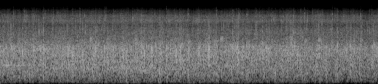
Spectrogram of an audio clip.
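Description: Studio audience on the KBC quiz show applauding, a loud, dense and continuous roar of many hands clapping at once, steady throughout with no talk over it.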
